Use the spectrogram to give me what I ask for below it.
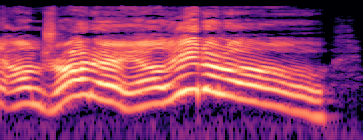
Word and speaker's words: Andrade El Idolo: He called him Andre L I L Andre and you had you had Excalibur like um JR, you mean Andrade El Idolo?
